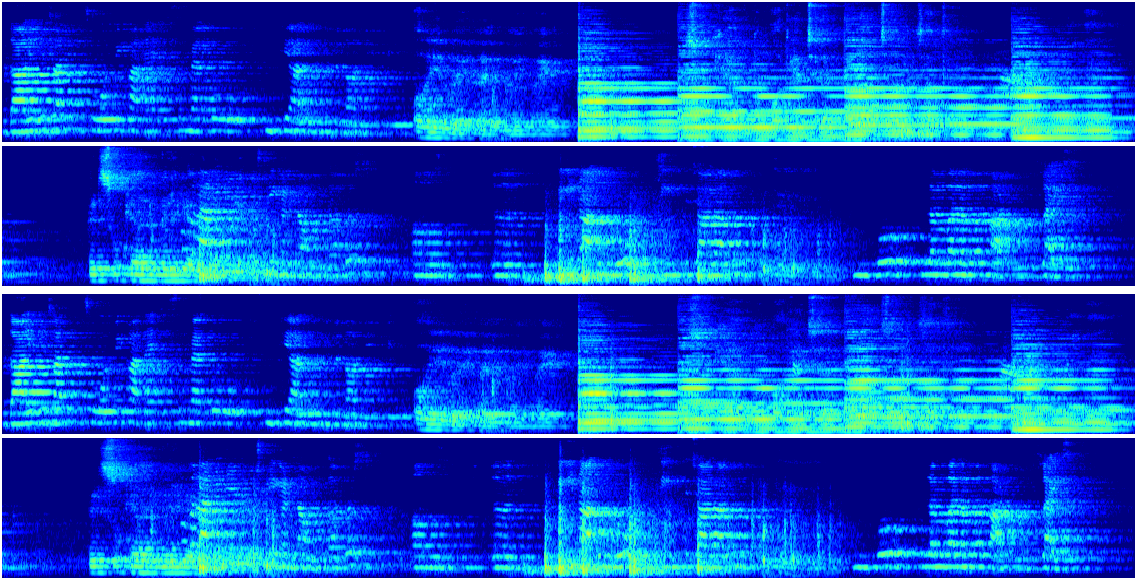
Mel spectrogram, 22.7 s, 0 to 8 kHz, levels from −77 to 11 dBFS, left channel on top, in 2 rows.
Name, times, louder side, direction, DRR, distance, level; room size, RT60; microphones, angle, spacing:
voice 1, 0.0-4.1 7.9-8.0 10.0-10.2 10.5-10.8 12.5-15.0 15.4-15.8 16.2-16.5 16.9-18.8 19.8-22.1, right 1 dB, 30° right, -3 dB, 2.2 m, -37 dB
sound 1, 1.5-2.2 2.5-2.6 3.1-3.8 4.8-5.5 6.0-19.7, right 2 dB, 80° right, 0.8 m, -40 dB
voice 2, 4.1-5.5 6.8-9.5 10.8-11.0 12.2-13.3 13.6-13.9 15.6-15.8 19.0-19.5, left 1 dB, 65° left, -5 dB, 3.5 m, -37 dB
sound 2, 5.8-11.1, left 1 dB, 5° left, 0.8 m, -28 dB
16.5 x 11.0 x 3.1 m, 1.5 s
head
